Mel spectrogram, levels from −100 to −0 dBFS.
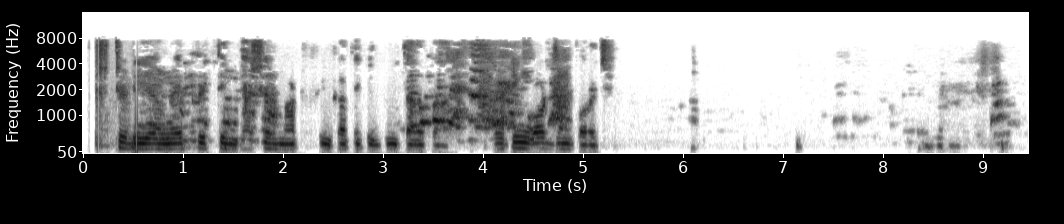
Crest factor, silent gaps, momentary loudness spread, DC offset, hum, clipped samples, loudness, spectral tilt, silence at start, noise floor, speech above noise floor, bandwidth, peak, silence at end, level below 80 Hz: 16 dB; none; 9 LU; under 0.1%; none; under 0.1%; -14 LUFS; -3.5 dB/octave; 0.15 s; -86 dBFS; 71 dB; 8 kHz; -2 dBFS; 0.2 s; -52 dBFS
